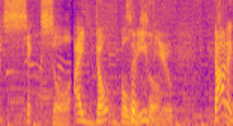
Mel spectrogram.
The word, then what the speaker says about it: SXL: SXL's name is said like 6L run together, like Sixel.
